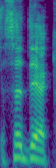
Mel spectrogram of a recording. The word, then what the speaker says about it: Sadeqi: Sadeqi.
